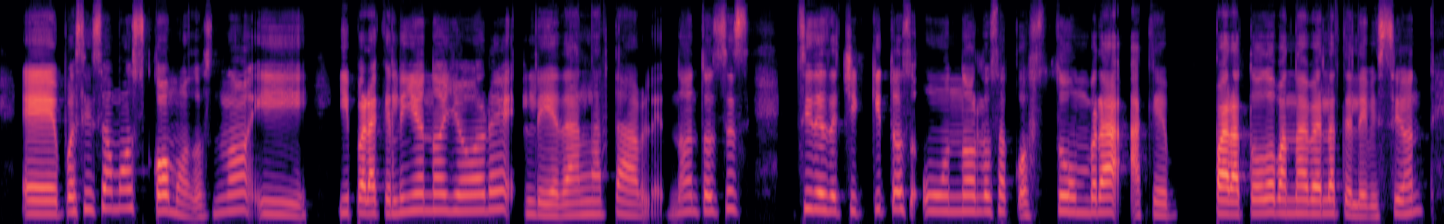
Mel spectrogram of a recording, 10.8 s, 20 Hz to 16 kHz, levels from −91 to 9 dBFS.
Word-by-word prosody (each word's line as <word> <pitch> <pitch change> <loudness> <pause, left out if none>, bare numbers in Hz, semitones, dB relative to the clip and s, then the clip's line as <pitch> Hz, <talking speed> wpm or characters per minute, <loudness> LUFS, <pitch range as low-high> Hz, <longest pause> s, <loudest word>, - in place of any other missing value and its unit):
eh, 210 0 +9
pues 240 +2 -1
sí 285 -1 -6
somos 300 +1 -1
cómodos, 210 -7 0
¿no? 260 +4 -3
Y, 195 -3 -4 0.2
y 230 0 -3
para 225 -1 +5
que 215 - -6
el - - -4
niño 260 +3 +2
no 265 0 -1
llore, 265 +2 -2
le 195 -3 -2
dan 195 +2 -2
la 210 0 -6
tablet, 200 -3 -5
¿no? - - -10
Entonces, 255 +3 -2 0.3
sí, 295 - -3
desde 270 -3 +1
chiquitos 275 +3 -3
uno 255 0 -3
los 250 0 -5
acostumbra 235 +2 +1
a - - +2
que, 190 -2 -8 0.3
para 210 -2 +8
todo 220 +2 -1
van 220 -1 +1
a 220 - +4
ver 215 0 +3
la 220 - 0
televisión, 205 +5 -2
230 Hz, 195 wpm, -24 LUFS, 210-255 Hz, 0.3 s, eh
